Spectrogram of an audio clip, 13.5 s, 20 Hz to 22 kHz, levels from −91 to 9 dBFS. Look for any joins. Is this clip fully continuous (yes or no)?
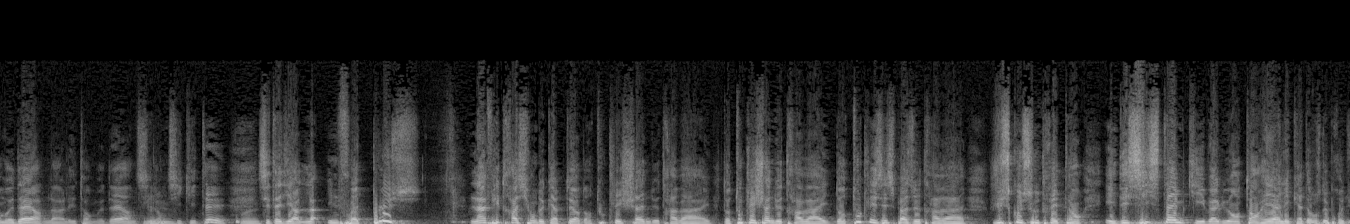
no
